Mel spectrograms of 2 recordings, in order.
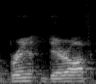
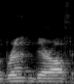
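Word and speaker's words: Brandt-Daroff: Uh you can do uh Brent derof exercises.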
